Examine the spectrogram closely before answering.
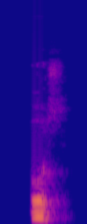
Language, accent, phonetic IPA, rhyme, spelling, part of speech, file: Catalan, Valencia, [ˈos], -os, ós, noun, LL-Q7026 (cat)-ós.wav
- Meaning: superseded spelling of os (“bear”), deprecated in the 2016 orthographic reform by the Institute of Catalan Studies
